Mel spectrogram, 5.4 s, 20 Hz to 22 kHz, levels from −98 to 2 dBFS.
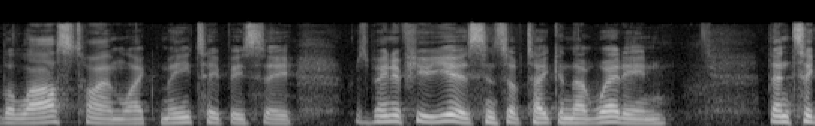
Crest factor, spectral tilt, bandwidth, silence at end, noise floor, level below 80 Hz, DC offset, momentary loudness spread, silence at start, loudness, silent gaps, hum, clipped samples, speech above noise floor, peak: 18 dB; -3.5 dB/octave; 10.5 kHz; 0 s; -55 dBFS; -76 dBFS; under 0.1%; 10 LU; 0 s; -29 LUFS; none; none; under 0.1%; 26 dB; -12 dBFS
